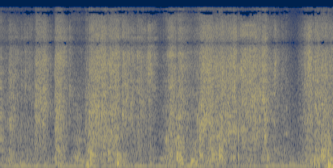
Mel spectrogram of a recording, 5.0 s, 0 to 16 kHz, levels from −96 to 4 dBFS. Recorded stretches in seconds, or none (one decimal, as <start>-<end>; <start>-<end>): 3.0-3.5; 4.0-5.0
